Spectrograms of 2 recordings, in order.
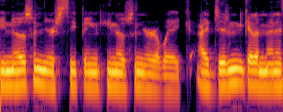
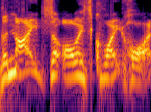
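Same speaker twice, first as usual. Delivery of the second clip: clumsy put-on Australian accent, pitched up; 7 semitones higher, 4 dB louder than usual. Reading aloud a christmas story written by an australian, bad australian accent. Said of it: "that's a bad accent".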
